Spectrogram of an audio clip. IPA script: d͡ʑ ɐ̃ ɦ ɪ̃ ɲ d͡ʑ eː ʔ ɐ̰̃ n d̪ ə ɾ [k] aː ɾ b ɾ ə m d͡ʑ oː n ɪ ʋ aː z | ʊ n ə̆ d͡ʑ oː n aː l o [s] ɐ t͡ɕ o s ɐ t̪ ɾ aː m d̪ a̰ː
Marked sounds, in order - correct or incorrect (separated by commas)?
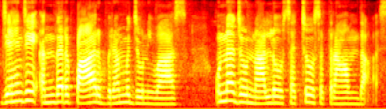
incorrect, correct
